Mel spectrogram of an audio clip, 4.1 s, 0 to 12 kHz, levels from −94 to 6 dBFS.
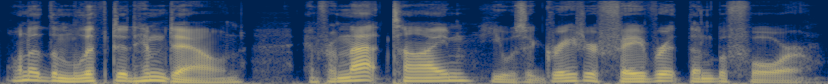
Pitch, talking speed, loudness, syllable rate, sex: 110 Hz, 245 wpm, -20 LUFS, 6.6 syllables/s, male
